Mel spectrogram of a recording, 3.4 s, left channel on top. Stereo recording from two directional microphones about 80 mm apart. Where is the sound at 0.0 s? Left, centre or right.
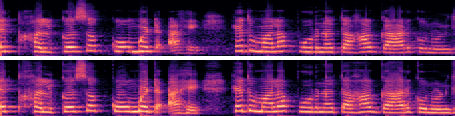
Right.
